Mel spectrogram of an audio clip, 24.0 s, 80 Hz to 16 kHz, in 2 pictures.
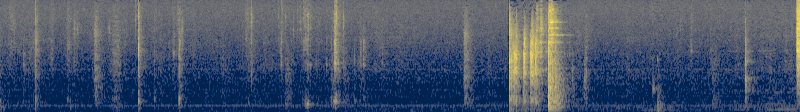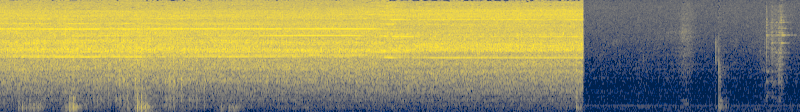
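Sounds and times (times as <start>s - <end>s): power drill mixing paint: 12.0s - 20.8s.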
